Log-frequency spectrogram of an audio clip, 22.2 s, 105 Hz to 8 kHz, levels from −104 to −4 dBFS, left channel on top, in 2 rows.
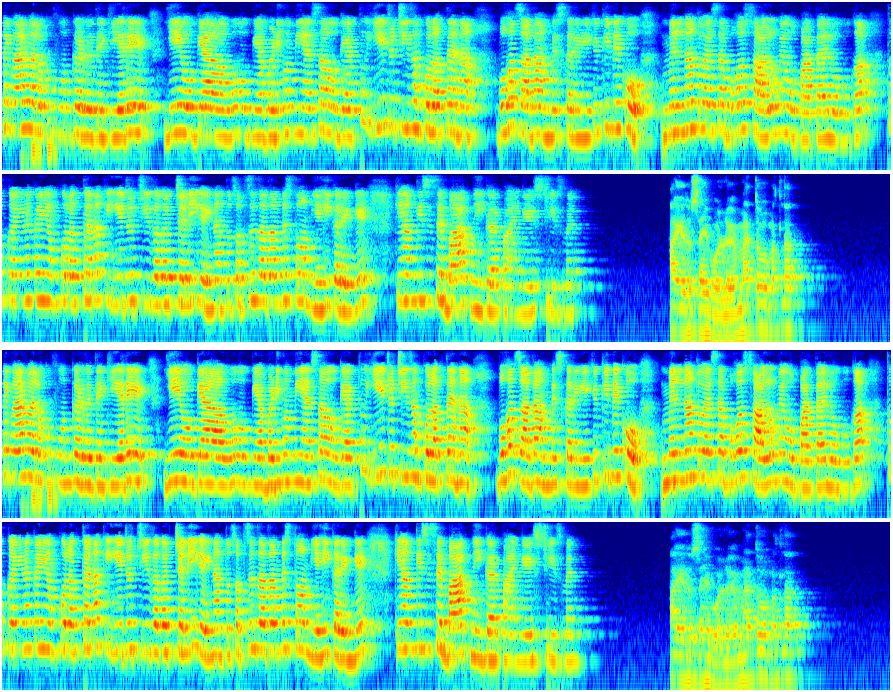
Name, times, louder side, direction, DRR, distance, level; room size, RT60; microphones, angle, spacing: voice 1, 0.0-18.3, right 2 dB, 75° right, 2 dB, 0.7 m, -27 dB
voice 2, 19.5-21.0, left 3 dB, 45° left, 5 dB, 0.4 m, -34 dB
2.8 x 2.4 x 2.9 m, 0.69 s
head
